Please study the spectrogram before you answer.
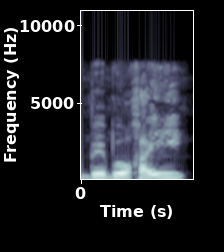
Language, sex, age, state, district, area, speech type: Assamese, male, 45-60, Assam, Jorhat, urban, spontaneous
